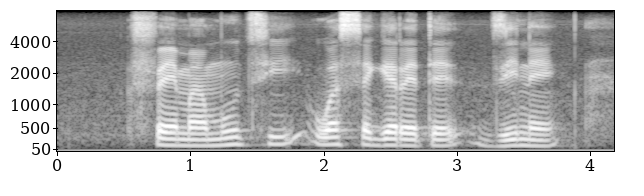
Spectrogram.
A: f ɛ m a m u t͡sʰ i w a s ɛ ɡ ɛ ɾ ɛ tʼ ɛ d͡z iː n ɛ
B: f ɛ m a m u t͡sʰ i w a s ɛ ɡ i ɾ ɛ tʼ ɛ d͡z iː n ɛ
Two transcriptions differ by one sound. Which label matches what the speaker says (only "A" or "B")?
A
